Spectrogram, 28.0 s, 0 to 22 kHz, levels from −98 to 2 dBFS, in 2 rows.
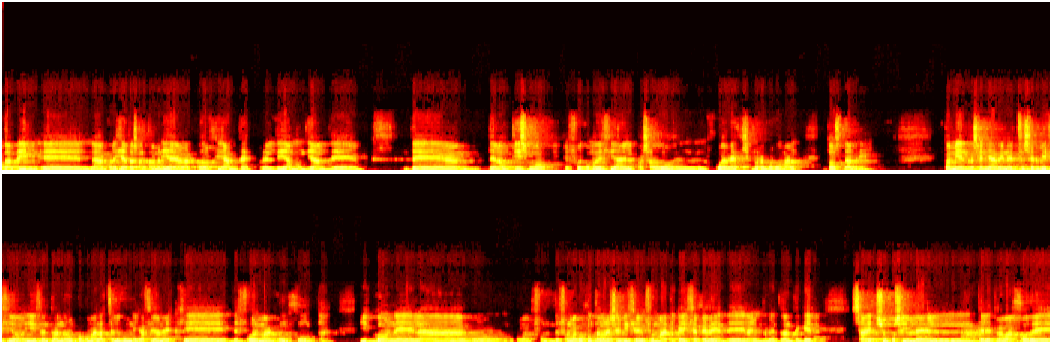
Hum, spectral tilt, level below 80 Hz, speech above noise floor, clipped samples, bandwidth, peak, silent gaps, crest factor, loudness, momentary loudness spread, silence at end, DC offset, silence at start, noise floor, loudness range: none; -4 dB/octave; -76 dBFS; 30 dB; under 0.1%; 8 kHz; -2 dBFS; none; 16 dB; -16 LUFS; 8 LU; 0 s; under 0.1%; 0 s; -46 dBFS; 3 LU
